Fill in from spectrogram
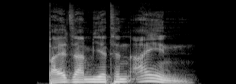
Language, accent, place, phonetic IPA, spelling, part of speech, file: German, Germany, Berlin, [balzaˌmiːɐ̯tn̩ ˈaɪ̯n], balsamierten ein, verb, De-balsamierten ein.ogg
- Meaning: inflection of einbalsamieren: 1. first/third-person plural preterite 2. first/third-person plural subjunctive II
